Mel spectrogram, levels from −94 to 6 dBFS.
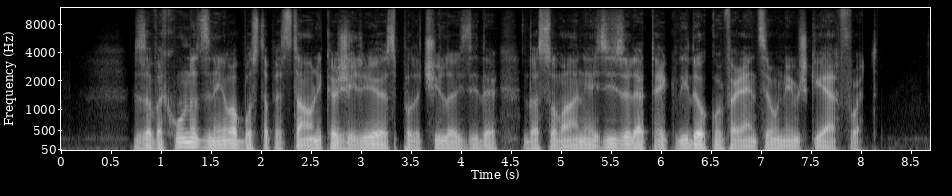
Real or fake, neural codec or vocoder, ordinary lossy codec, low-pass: fake; codec, 24 kHz, 0.9 kbps, WavTokenizer, small release; none; none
